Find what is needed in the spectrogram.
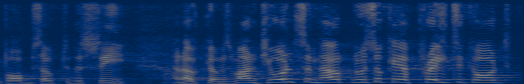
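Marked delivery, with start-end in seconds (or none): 1.9-2.7 high, loud mock hail; calling out. Submarine man offers help to stranded man, calling high and loud. 2.7-3.9 high, quick imitated refusal; calling back. Stranded man refuses the submarine, calling back high and quick.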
